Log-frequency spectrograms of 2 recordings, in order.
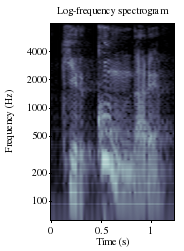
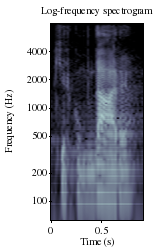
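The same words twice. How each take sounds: First: "kircumdare" slowly, with CUM punched loud; stress on antepenult. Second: "kircumdare" with a loud DA, next to last; wrong stress on penult. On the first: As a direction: hit the second syllable of "kircumdare", rush none of it. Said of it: "stress must fall on the previous syllable". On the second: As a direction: punch the third syllable of "kircumdare". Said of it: "and not, for example". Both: Shown as a demonstration.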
